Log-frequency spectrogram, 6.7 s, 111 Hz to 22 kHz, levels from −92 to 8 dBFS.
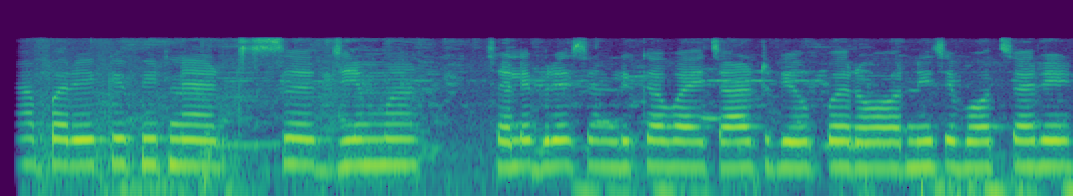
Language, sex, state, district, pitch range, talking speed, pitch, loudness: Hindi, female, Rajasthan, Bikaner, 240-255 Hz, 160 wpm, 245 Hz, -12 LUFS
